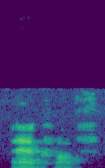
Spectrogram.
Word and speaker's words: aircraft: Nhưng mà khi chúng ta đọc nhanh thì các bạn hãy quan trọng âm F thôi các bạn nhé. Nghĩa là các bạn phờ nó ra một cái thì nó sẽ chính xác.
